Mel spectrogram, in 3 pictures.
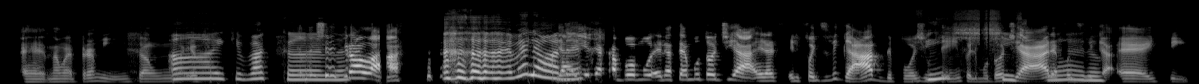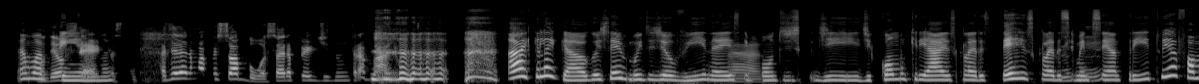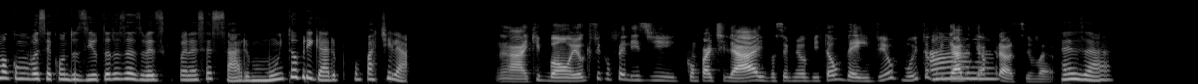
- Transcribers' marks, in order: laugh; other noise; other background noise; laugh; tapping
- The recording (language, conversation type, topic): Portuguese, podcast, Como pedir esclarecimentos sem criar atrito?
